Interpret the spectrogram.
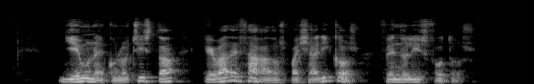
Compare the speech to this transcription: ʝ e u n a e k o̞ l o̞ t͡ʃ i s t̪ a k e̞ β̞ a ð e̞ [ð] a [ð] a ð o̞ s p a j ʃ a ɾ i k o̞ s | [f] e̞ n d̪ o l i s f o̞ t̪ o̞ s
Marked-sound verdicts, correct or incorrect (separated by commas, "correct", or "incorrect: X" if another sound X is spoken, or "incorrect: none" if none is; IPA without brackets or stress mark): incorrect: θ, incorrect: ɣ, correct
